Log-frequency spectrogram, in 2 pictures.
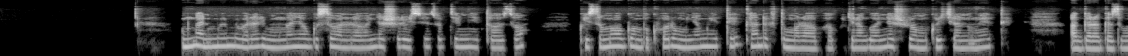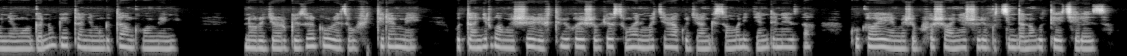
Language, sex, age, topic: Kinyarwanda, female, 18-24, education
